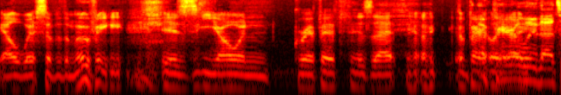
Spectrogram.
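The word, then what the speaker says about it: Ioan Gruffudd: ass the carrie elwiss of the movie is yo and griffith is that apparently apparently that's how you pronounce it i had to look that one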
